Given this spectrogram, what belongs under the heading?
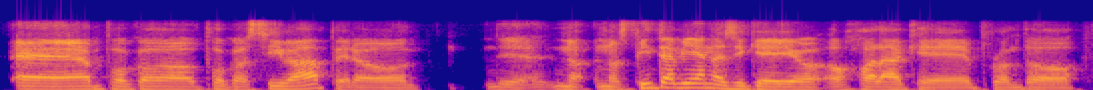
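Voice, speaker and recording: A man in his thirties with an American accent and English as his first language, answering interview questions in halting phrases with repeated words. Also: mid-range voice. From Atlanta, southeastern United States. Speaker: company founder and CEO, interview guest.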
